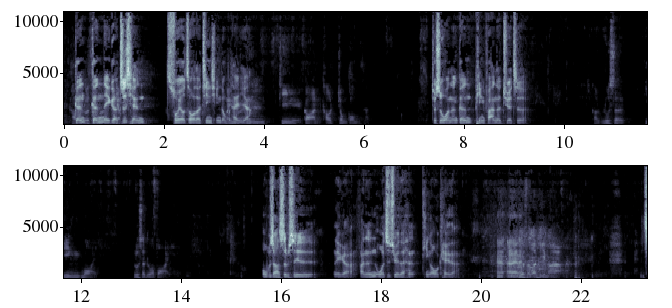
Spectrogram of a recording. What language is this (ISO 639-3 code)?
zho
